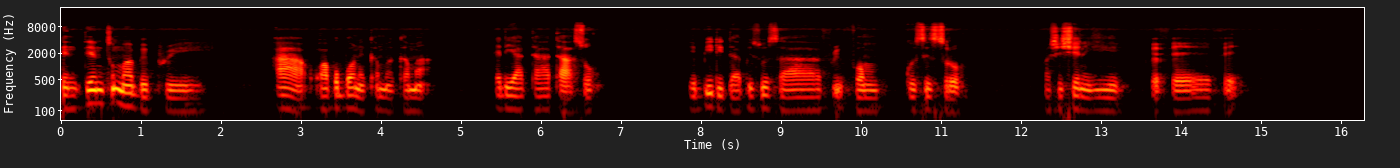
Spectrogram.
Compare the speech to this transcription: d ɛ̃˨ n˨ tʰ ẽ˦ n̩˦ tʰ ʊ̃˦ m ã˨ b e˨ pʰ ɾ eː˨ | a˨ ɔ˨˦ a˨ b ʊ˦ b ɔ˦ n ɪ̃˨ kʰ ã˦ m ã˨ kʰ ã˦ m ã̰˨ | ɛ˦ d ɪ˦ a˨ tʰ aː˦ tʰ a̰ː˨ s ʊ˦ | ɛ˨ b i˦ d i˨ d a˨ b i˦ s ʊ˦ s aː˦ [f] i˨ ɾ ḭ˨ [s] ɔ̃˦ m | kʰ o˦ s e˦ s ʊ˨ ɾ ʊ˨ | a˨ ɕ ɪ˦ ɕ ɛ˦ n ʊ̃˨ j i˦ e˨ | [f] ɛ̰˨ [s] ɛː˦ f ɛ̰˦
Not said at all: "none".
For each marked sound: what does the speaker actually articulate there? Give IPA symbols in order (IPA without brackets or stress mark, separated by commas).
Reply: f, f, f, f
